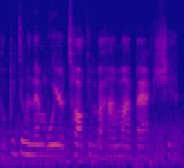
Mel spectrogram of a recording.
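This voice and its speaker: A woman's voice: medium pitch, flat delivery, moderate pace, noisy background. A woman streaming a video game, chatting playfully and swearing casually while she reads along.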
